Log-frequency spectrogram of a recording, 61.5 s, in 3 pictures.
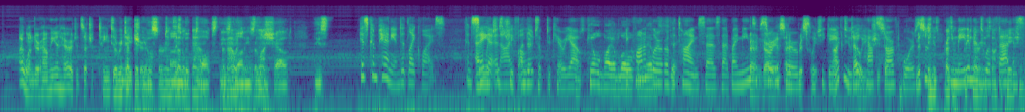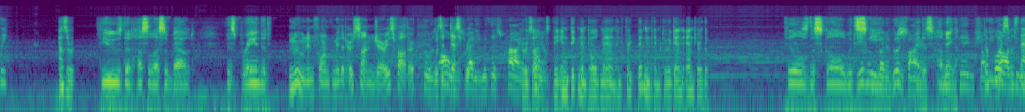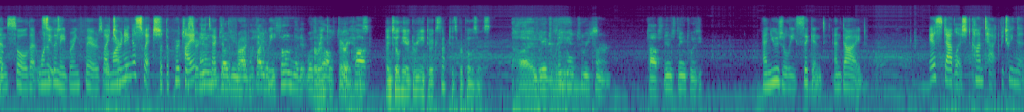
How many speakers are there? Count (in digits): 6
